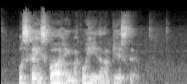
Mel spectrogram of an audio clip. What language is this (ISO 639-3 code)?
por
